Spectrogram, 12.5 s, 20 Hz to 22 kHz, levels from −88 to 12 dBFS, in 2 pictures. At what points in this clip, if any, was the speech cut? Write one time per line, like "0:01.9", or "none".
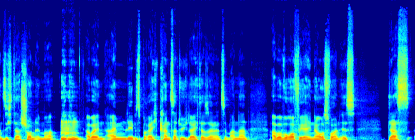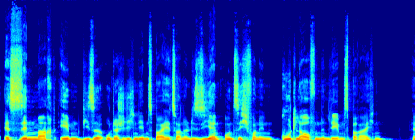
0:10.4

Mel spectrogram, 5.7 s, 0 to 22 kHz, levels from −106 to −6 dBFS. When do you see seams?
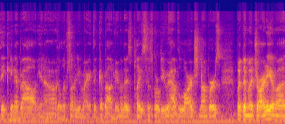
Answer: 0:01.1
0:01.5
0:02.4
0:03.2

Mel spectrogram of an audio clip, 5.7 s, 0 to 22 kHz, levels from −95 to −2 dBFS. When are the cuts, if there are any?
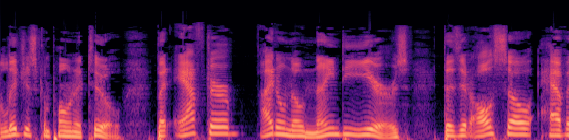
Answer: none

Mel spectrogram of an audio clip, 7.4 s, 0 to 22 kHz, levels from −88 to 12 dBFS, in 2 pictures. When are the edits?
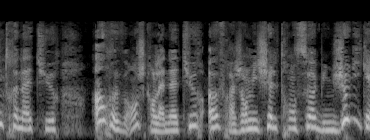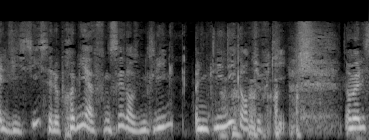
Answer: none

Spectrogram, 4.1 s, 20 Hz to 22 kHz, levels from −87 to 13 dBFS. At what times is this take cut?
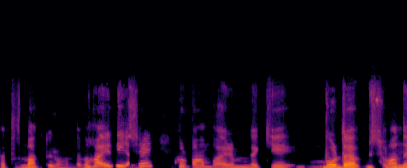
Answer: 0:01.3

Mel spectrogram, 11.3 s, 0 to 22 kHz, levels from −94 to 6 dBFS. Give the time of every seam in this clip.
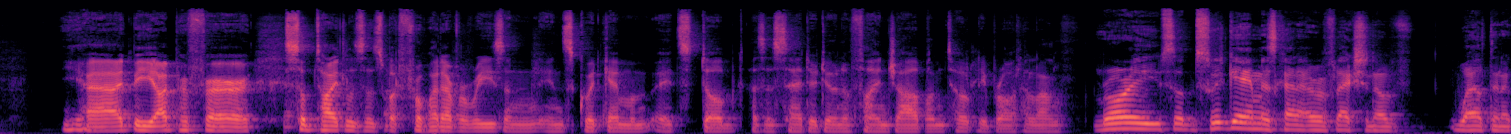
0:02.1
0:02.9
0:05.5
0:06.9

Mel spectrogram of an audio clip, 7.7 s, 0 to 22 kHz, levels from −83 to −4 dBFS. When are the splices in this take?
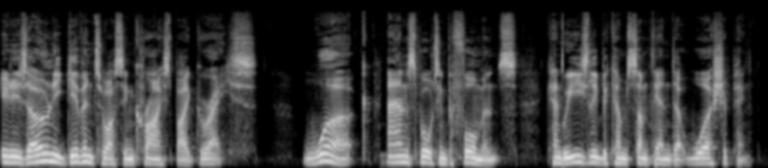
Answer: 0:03.8
0:05.6
0:06.6

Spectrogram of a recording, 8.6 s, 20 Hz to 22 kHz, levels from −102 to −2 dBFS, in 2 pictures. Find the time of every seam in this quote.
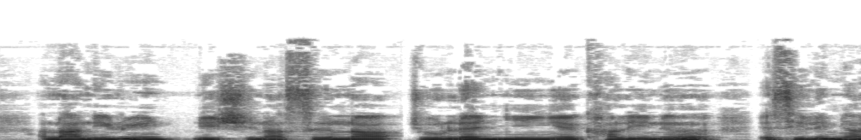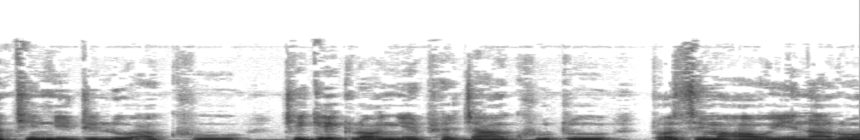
0:02.0

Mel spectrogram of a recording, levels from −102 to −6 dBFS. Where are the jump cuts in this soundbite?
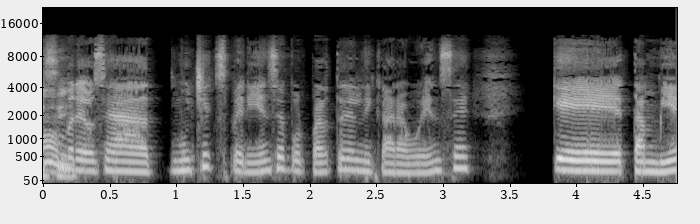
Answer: none

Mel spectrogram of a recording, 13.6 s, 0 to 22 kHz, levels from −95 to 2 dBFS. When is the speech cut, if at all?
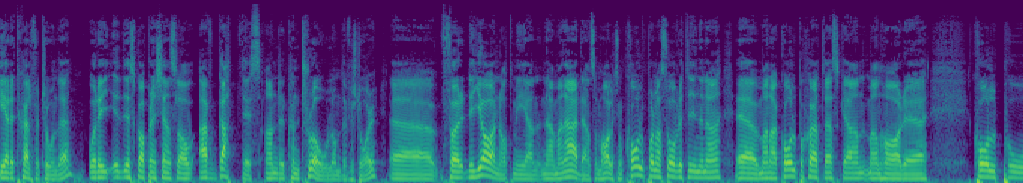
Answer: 0:01.1
0:05.1
0:09.7

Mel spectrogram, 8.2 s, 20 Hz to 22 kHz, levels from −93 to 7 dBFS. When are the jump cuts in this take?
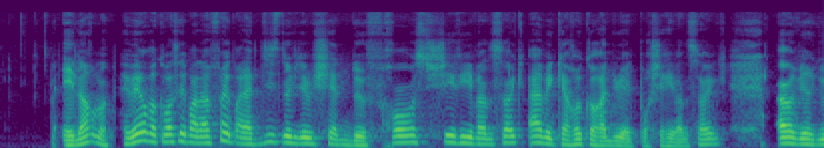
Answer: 0:01.1
0:02.3

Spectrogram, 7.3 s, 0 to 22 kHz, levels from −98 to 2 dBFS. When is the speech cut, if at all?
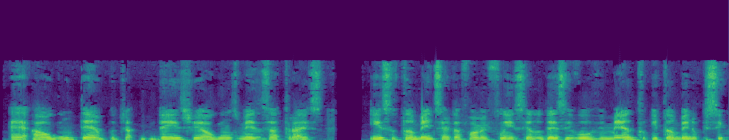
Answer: none

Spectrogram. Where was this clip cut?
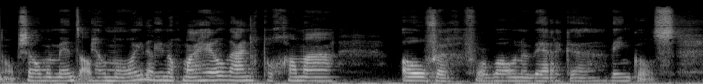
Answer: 0:00.9
0:01.5

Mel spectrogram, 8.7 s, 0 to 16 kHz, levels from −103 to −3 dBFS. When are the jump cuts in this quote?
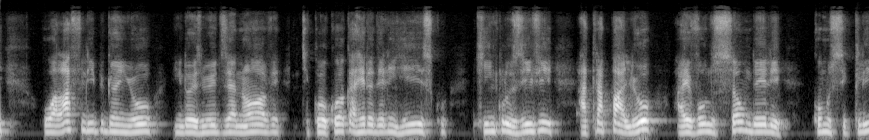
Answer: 0:02.9
0:05.8

